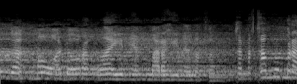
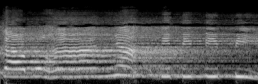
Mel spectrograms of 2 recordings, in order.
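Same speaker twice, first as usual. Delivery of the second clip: forceful preaching; 3 semitones higher, 5 dB louder than usual. Acted. Preacher rebuking mothers, loud and rising. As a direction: hammer each line home to the mothers.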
